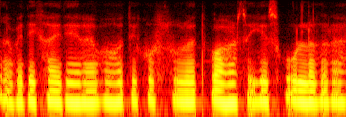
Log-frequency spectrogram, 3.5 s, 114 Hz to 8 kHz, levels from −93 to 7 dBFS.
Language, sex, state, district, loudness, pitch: Hindi, female, Uttar Pradesh, Muzaffarnagar, -18 LUFS, 195 Hz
